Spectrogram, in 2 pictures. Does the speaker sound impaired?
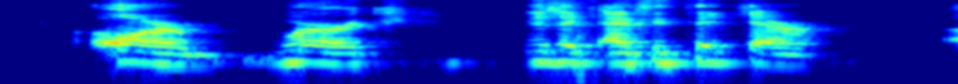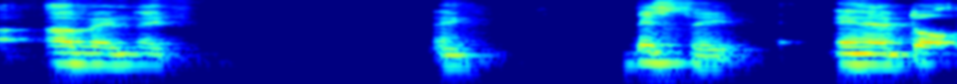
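Yes: Down syndrome; 25-year-old man; described as very articulate in giving details, public speaker, gave TEDx talk, hosts own podcast.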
